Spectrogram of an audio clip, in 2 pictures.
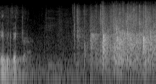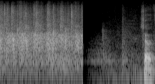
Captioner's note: applause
